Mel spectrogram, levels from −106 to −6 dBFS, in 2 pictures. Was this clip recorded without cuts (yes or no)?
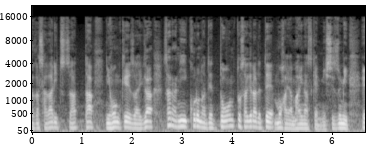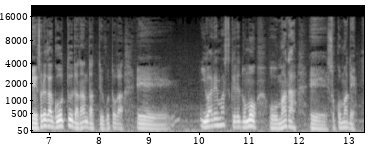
yes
